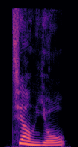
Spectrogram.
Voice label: "酱油", Chinese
